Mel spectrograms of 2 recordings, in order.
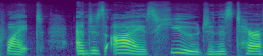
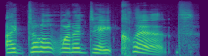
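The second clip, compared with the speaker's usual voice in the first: sulky repeat; 6 semitones higher, 5 dB louder, slower than usual. A narrator's reading. Tony repeats sulking.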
